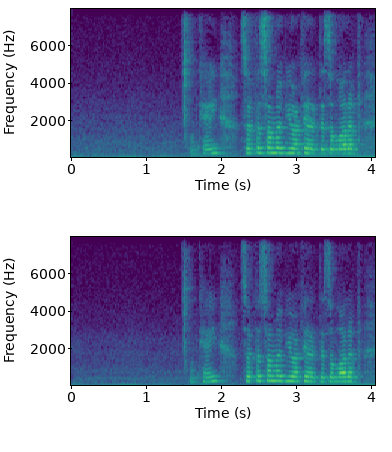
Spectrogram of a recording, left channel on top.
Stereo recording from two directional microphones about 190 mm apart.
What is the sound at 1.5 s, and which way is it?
A woman's voice, 35° right (ahead or behind).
